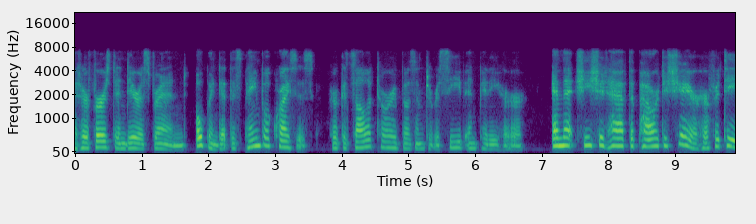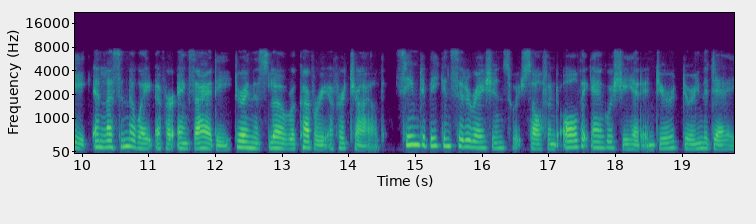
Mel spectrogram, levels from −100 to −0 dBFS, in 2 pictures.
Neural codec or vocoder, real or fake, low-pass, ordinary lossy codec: none; real; 7.2 kHz; Opus, 24 kbps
